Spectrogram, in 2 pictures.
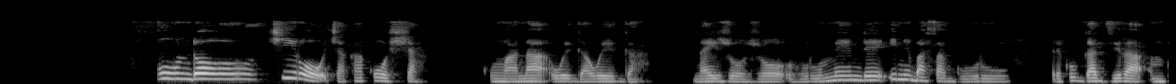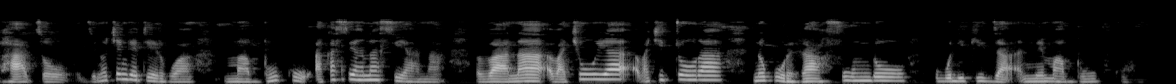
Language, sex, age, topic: Ndau, female, 36-49, education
